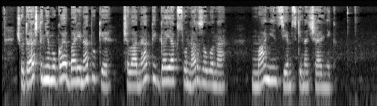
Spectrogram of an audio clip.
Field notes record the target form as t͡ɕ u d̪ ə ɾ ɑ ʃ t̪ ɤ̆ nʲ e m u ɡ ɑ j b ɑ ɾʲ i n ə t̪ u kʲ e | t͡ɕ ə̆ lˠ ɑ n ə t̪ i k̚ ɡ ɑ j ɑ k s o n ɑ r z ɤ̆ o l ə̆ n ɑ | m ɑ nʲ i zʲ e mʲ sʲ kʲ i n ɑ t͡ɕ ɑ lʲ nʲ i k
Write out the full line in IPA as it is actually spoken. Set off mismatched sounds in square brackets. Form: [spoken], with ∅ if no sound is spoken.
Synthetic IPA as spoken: t͡ɕ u d̪ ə ɾ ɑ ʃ t̪ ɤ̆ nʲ e m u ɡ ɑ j b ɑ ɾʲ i n [ɑ] t̪ u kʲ e | t͡ɕ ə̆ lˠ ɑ n [ɑ] t̪ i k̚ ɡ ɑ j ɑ k s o n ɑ r z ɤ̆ [u] l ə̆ n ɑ | m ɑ nʲ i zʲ e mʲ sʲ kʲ i n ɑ t͡ɕ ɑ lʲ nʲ i k

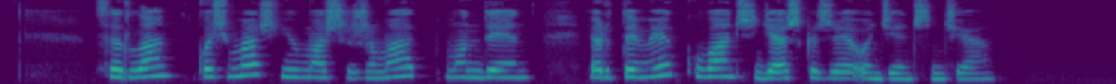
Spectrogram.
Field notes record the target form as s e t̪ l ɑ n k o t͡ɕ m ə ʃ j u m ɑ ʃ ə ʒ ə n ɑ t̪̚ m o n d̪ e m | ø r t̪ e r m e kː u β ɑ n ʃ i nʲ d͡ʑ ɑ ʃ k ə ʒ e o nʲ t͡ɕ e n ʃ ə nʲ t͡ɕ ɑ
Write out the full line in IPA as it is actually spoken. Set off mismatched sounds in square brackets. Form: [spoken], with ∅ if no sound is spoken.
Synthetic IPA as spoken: s e t̪ l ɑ n k o t͡ɕ m [ɑ] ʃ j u m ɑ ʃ ə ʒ ə [m] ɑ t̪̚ m o n d̪ e [n] | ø r t̪ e [∅] m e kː u β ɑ n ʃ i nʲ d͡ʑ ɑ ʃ k ə ʒ e o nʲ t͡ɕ e n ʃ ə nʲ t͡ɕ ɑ

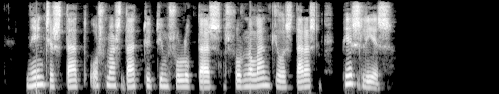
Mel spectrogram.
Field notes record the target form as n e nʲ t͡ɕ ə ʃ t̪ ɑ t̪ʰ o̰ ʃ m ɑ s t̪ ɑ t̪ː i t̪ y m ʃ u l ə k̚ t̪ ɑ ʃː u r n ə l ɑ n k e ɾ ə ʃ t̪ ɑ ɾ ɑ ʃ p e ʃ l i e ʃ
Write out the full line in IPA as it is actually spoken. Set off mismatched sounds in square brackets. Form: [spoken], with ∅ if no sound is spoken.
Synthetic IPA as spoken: n e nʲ t͡ɕ ə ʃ t̪ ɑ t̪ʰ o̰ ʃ m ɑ [ʃ] t̪ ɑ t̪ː [y] t̪ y m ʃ u l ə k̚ t̪ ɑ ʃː u r n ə l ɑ n k e [l] ə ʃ t̪ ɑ ɾ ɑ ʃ p e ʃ l i e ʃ

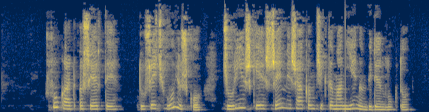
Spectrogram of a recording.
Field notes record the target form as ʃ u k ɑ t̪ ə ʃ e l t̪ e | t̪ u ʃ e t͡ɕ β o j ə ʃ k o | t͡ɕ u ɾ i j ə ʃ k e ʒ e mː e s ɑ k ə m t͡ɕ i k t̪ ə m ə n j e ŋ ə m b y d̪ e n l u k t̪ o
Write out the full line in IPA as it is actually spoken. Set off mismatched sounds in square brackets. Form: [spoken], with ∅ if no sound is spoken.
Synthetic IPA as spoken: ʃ u k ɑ t̪ ə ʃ e [r] t̪ e | t̪ u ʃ e t͡ɕ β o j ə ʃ k o | t͡ɕ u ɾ i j ə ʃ k e [ʃ] e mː e [ʃ] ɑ k ə m t͡ɕ i k t̪ ə m [ɑ] n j e ŋ ə m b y d̪ e n l u k t̪ o

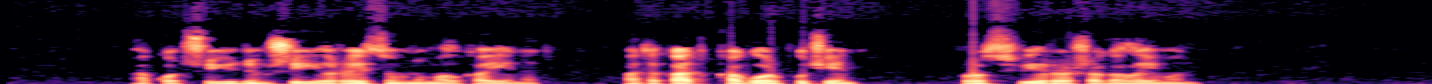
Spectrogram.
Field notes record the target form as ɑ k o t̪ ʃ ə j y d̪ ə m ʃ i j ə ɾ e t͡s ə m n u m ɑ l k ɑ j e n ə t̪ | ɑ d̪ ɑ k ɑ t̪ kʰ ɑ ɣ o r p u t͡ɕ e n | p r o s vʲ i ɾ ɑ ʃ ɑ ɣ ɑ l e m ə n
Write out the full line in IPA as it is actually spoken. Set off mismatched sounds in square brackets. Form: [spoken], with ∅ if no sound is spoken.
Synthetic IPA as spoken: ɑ k o t̪ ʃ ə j y d̪ ə m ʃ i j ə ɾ e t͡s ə m n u m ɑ l k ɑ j e n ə t̪ | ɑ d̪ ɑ k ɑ t̪ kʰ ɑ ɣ o r p u t͡ɕ e n | p r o s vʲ i ɾ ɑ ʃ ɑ ɣ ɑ l e m ə n

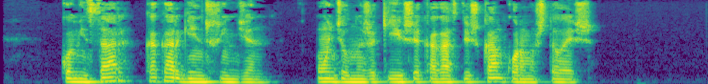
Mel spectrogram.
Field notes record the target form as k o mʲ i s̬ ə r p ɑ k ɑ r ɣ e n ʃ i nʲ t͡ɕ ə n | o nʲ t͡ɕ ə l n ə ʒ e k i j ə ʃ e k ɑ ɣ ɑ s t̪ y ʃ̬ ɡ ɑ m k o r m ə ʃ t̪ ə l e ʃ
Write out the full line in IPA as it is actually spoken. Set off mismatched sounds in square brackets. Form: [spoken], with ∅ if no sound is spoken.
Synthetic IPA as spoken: k o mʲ i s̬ [ɑ] r [k] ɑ k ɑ r ɣ e n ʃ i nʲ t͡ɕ ə n | o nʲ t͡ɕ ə l n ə ʒ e k i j ə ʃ e k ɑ ɣ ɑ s t̪ y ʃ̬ [k] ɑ m k o r m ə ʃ t̪ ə l e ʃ

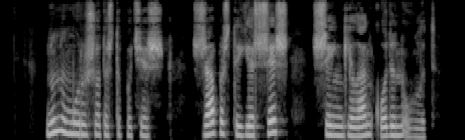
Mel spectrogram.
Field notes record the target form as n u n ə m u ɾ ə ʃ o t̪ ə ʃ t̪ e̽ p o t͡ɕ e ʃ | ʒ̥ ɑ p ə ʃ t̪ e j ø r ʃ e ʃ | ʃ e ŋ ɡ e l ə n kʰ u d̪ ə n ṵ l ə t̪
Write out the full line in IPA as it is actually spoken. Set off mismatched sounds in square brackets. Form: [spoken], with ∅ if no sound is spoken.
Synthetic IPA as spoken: n u n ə m u ɾ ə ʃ o t̪ ə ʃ t̪ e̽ p o t͡ɕ e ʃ | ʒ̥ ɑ p ə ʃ t̪ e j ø r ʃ e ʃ | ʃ e ŋ ɡ e l [ɑ] n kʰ [o] d̪ ə n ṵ l ə t̪

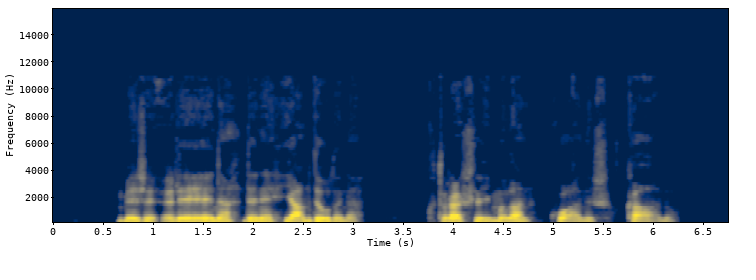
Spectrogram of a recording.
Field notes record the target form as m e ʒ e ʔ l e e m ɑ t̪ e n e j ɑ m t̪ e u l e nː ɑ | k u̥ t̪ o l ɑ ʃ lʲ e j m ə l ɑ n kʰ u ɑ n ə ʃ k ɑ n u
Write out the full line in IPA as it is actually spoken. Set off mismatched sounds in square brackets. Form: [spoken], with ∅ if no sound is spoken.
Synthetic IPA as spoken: m e ʒ e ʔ l e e [n] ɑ [d̪] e n e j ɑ m [d̪] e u l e [n] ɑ | k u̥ t̪ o [ɾ] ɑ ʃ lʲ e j m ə l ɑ n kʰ u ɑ n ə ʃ k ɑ n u

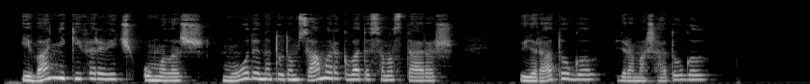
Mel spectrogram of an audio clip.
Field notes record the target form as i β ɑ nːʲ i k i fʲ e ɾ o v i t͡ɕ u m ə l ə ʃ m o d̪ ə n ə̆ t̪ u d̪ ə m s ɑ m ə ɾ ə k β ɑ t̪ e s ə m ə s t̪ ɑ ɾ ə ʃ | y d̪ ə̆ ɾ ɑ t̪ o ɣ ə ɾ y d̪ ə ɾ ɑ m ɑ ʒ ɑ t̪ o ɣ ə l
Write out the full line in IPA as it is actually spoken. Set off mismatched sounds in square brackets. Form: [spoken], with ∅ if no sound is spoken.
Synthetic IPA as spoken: i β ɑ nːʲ i k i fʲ e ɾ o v i t͡ɕ u m ə l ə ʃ m o d̪ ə n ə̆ t̪ u d̪ ə m s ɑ m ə ɾ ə k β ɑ t̪ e s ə m ə s t̪ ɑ ɾ ə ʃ | y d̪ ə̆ ɾ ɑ t̪ o ɣ ə [l] y d̪ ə ɾ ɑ m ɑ [ʃ] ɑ t̪ o ɣ ə l

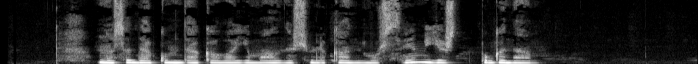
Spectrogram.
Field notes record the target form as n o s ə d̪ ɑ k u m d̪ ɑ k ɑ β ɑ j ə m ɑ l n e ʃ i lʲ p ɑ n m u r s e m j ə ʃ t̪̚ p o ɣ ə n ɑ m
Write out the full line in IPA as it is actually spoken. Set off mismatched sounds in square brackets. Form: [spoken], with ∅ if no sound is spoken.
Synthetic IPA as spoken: n o s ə d̪ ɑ k u m d̪ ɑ k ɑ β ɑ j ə m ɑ l n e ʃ [y] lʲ [k] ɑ n m u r s e m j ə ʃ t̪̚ p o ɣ ə n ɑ m

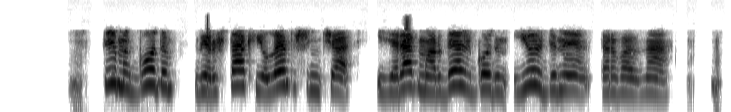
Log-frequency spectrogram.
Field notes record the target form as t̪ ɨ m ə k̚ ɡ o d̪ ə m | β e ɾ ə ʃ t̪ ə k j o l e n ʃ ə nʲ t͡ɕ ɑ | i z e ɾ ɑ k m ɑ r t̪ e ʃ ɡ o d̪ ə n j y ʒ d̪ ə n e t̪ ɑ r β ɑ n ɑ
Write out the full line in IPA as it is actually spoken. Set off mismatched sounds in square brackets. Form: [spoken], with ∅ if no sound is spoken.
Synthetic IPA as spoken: t̪ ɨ m ə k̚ ɡ o d̪ ə m | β e ɾ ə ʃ t̪ [ɑ] k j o l e n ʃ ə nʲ t͡ɕ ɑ | i z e ɾ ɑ k m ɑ r [d̪] e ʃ ɡ o d̪ ə [m] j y ʒ d̪ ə n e t̪ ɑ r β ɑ n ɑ

